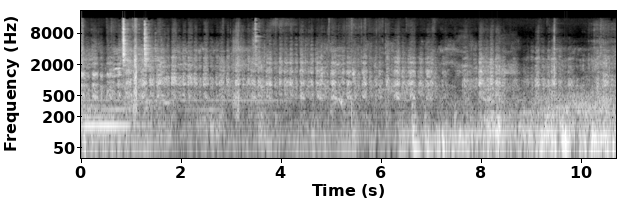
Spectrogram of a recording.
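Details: German Shepherd x Labrador dog at playtime, panting in quick rough breaths about twice a second, with a brief tonal squeak near the start and rustling handling noise throughout.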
